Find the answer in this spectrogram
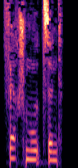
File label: "verschmutzend", German; adjectives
